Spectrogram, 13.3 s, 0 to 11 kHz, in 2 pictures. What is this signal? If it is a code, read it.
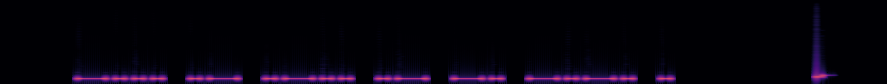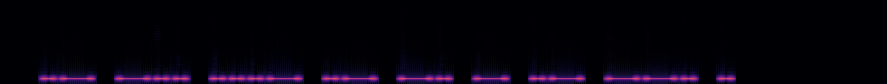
Morse code, heard as a keyed tone, about 17 wpm, 700 Hz. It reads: BALANCE ADVANTAGE
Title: Sentences from Top 900 Words - New Word Drill - 17wpm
